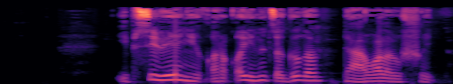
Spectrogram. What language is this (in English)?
Abkhazian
